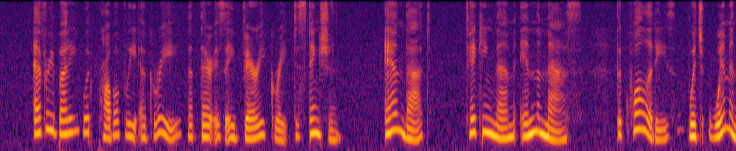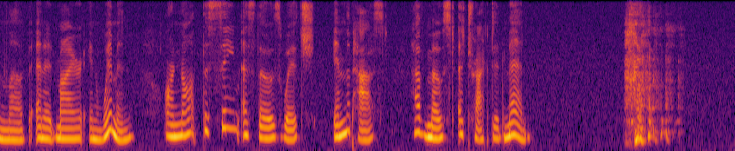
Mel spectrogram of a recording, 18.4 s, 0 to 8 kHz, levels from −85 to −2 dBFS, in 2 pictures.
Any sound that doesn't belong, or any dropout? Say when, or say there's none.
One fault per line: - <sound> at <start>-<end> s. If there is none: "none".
- laugh at 17.0-17.8 s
